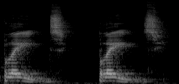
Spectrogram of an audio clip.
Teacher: esse ed a gente não pronuncia o e. A gente vai direto para o d e um d bem levinho.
